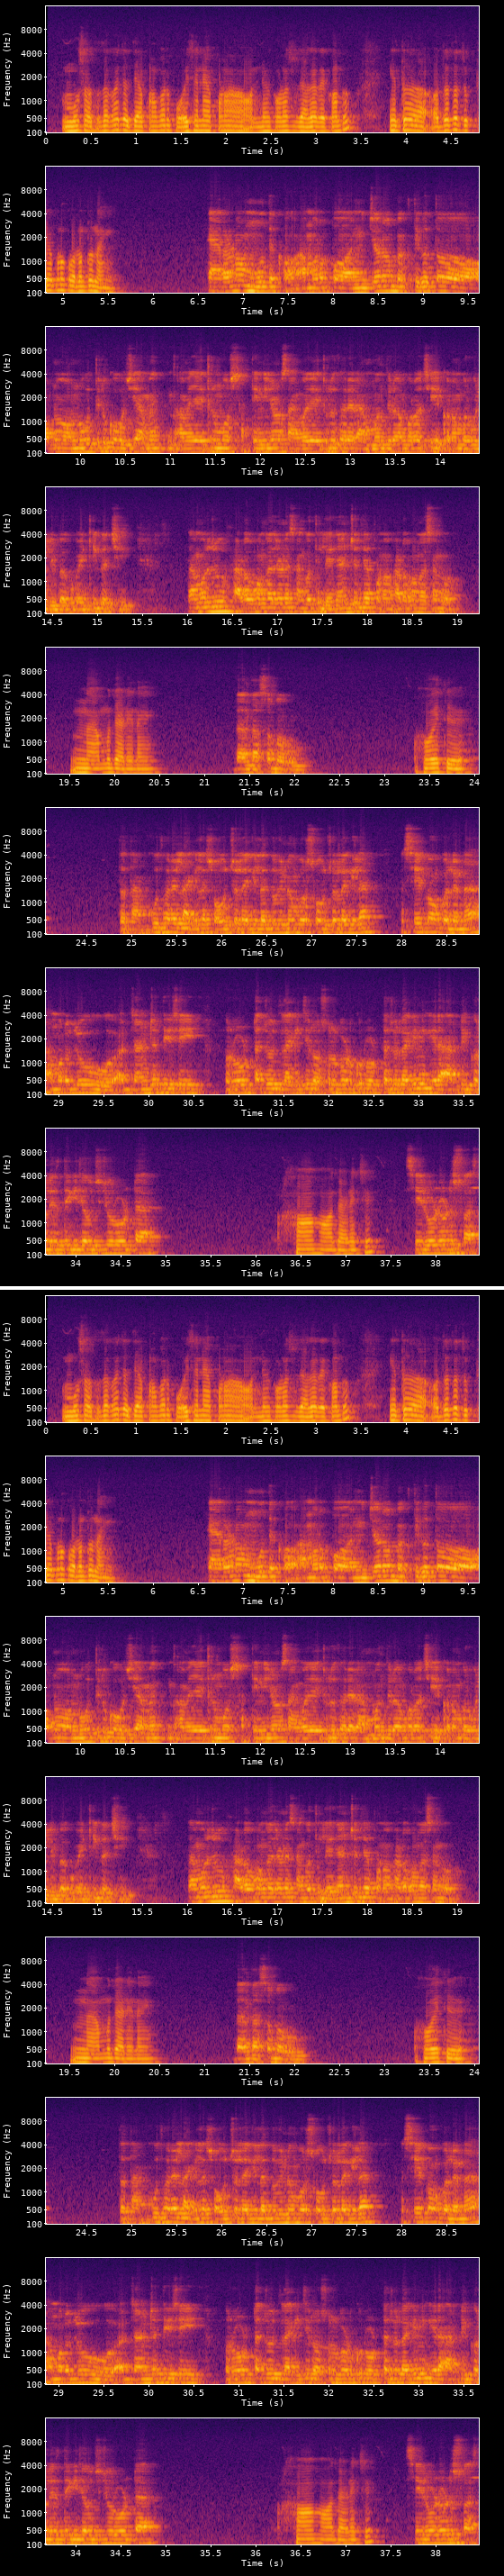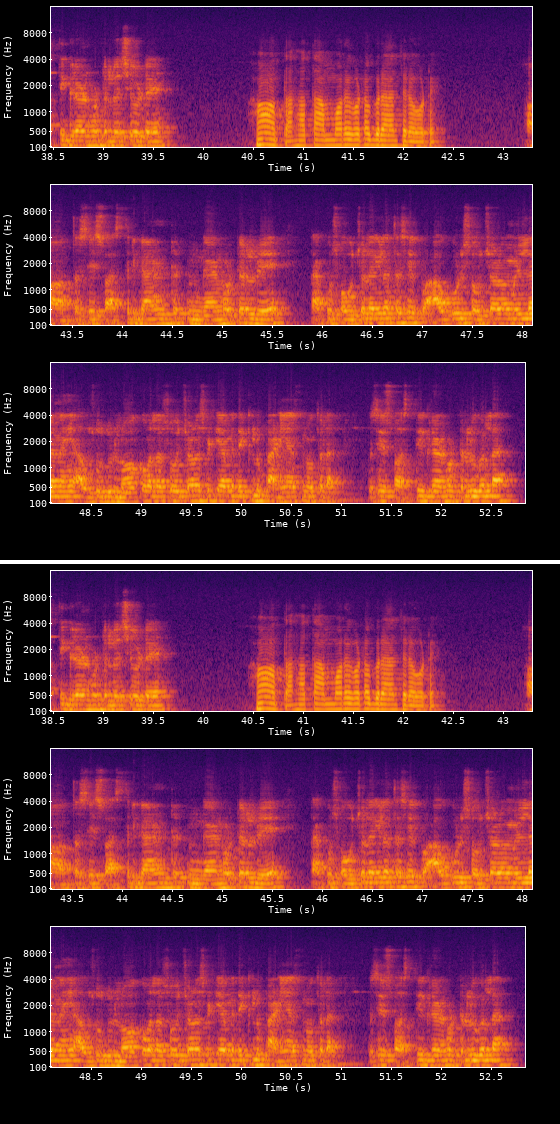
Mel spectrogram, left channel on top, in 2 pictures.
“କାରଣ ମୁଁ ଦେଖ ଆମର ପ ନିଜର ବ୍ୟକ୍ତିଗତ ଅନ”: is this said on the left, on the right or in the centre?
Left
